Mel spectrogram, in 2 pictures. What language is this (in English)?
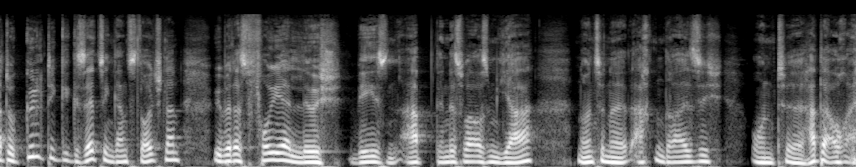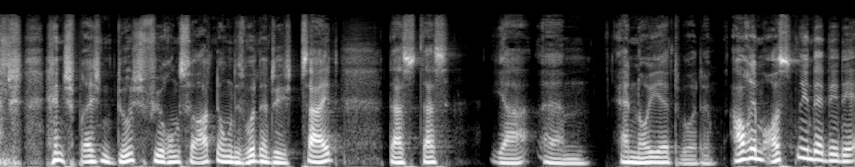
German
